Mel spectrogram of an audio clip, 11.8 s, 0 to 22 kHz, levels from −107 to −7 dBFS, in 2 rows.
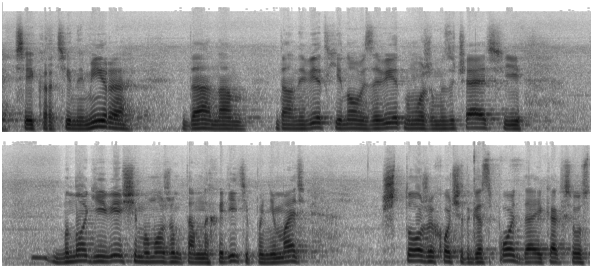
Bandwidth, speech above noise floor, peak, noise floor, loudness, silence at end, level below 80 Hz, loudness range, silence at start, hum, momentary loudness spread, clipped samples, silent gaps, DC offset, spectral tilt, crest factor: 15.5 kHz; 26 dB; 0 dBFS; -44 dBFS; -19 LUFS; 0 s; -62 dBFS; 2 LU; 0 s; none; 11 LU; under 0.1%; none; under 0.1%; -5.5 dB/octave; 18 dB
